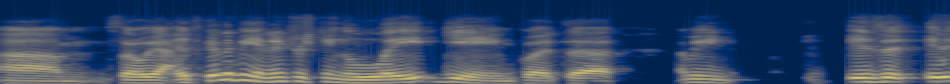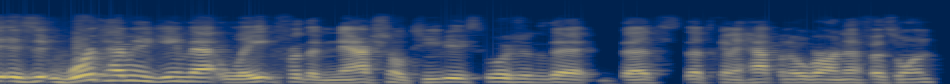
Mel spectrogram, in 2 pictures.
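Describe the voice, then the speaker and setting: A man's voice: medium pitch, expressive, fast talker, a little mellow, muffled recording. A man hosting a casual sports interview podcast, stammering his way into long, wordy questions.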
